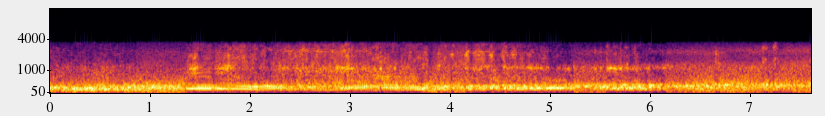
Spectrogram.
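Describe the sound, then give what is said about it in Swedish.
A rally car engine roars loudly as the car comes in during a Swedish championship rally, its pitch climbing and dropping as it revs through several surges over a steady, continuous rumble. “Ja, han är på väg in bakom.”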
